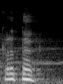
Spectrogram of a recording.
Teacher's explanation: ketika orang Banyumas mengucapkan kretek, akhiran G-nya akan dibaca secara jelas. Sementara kalau di Solo, intonasinya berubah menjadi kretek.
